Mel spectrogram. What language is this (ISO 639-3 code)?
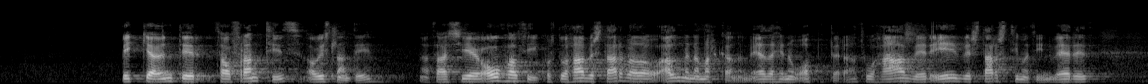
isl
